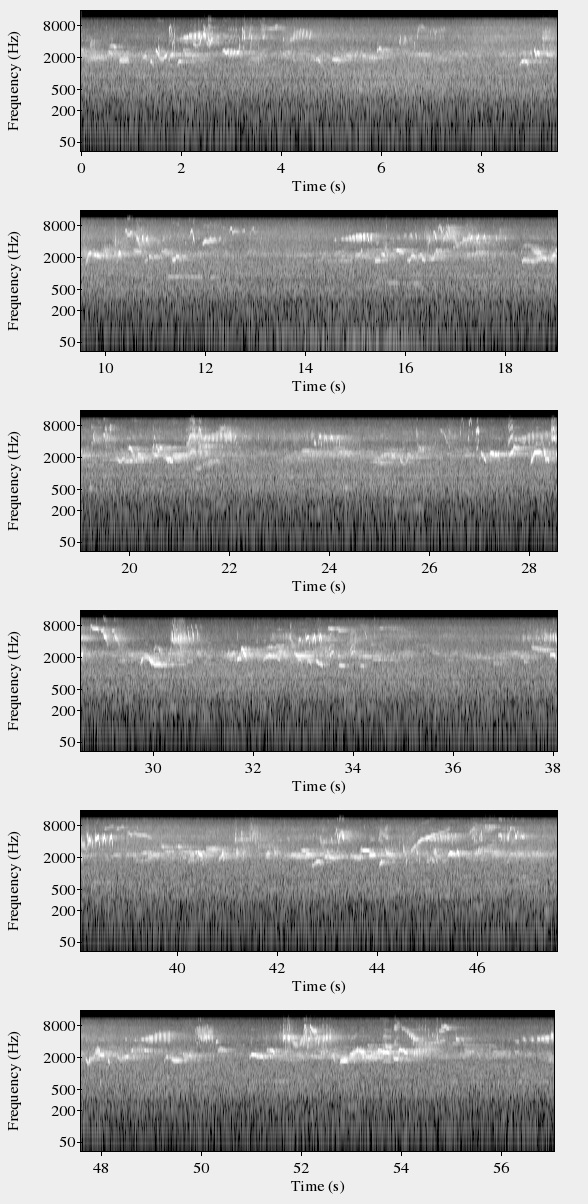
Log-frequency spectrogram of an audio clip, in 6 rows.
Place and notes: Grauwe Broedersstraat, Diksmuide, Belgium - Birds In The Fields
Recorded onto a Marantz PMD661 with a stereo pair of DPA 4060s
